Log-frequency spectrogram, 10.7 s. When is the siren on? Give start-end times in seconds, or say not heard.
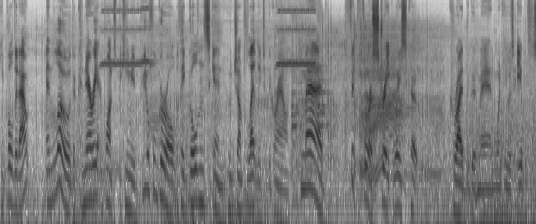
not heard.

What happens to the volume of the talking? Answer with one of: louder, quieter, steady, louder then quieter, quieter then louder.
steady.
